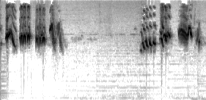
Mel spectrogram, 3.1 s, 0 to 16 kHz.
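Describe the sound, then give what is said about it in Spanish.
A rufous-tailed scrub robin sings loud phrases of bright chirping notes, a quick burst of several notes, a short pause, then another run of sweet, high warbling. “Este pajarillo que estamos escuchando cantar es la alzacola Rojizo, proclamada ave del año 2022 en la votación popular organizada por SEO BirdLife, una especie migratoria en peligro presente en Andalucía, Extremadura, Murcia y Comunidad Valenciana”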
